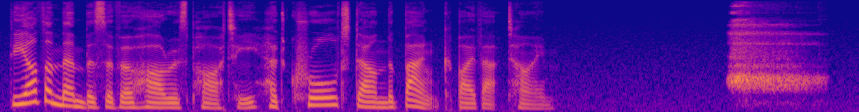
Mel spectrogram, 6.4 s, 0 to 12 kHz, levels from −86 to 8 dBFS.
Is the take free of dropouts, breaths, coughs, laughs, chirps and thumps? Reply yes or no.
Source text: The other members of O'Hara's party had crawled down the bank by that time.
no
